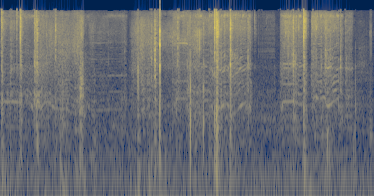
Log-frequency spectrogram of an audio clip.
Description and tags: A friend recorded the sound of inserting and removing a CD via a mac. Turtle beach headset.
dvd-drive, insert, loading, unload, deject, motor, load, dvd, computer, eject, mac, remove, cd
